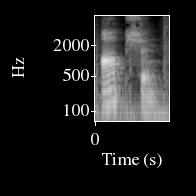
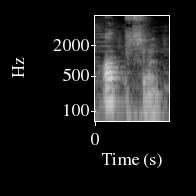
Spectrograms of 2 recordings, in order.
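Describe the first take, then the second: First: The first vowel has open, unrounded lips. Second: The first vowel has slightly rounded lips.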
